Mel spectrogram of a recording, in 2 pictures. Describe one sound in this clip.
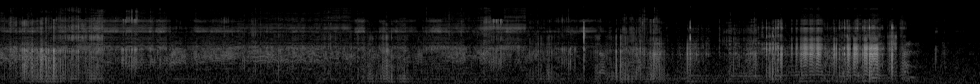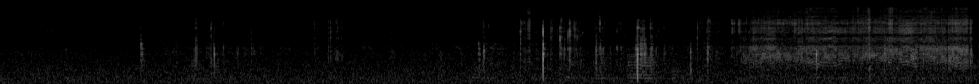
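A plastic bottle crinkles and crackles in gloved hands.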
